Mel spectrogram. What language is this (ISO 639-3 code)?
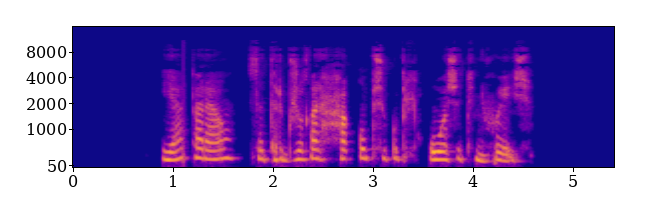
kbd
